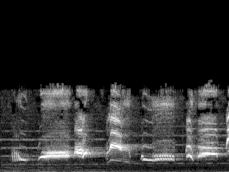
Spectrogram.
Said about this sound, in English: the rich, melodic song of the blackbird, one of the true stars of the dawn chorus. The blackbird is one of the first birds to begin singing each morning, during late spring and early summer, just as the very first glimmer of light appears in the sky.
